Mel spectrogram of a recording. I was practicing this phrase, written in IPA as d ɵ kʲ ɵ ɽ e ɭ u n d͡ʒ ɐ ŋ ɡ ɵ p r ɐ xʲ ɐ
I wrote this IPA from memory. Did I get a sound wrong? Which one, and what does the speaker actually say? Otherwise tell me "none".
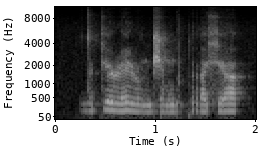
ɽ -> ɭ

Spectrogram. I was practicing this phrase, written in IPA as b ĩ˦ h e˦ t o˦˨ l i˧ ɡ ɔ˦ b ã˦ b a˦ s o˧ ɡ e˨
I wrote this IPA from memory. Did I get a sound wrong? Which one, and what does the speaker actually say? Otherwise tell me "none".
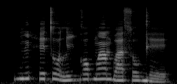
a˦ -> a˧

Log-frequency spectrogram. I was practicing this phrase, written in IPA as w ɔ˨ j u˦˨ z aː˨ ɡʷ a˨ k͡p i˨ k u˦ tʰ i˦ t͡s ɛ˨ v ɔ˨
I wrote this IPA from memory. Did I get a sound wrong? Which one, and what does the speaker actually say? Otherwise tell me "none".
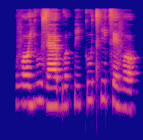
w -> v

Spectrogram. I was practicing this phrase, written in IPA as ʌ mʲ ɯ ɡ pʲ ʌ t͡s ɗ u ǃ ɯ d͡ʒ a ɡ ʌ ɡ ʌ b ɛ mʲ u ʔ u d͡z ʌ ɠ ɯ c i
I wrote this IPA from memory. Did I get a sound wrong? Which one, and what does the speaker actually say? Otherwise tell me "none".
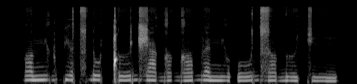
none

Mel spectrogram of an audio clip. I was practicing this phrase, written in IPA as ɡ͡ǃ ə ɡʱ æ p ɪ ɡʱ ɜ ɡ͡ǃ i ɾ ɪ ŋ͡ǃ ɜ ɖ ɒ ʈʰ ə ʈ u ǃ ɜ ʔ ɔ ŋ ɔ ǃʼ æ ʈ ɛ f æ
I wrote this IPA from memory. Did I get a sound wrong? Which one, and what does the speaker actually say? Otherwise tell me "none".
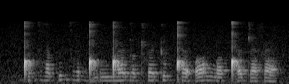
ɛ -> æ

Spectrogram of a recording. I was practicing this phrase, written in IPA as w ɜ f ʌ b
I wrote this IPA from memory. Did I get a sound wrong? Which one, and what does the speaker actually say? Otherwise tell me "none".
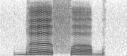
w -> b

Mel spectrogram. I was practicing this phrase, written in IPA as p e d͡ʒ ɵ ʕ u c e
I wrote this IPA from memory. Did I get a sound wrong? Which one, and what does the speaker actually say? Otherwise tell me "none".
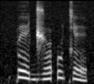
ʕ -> ʔ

